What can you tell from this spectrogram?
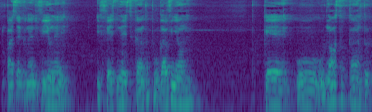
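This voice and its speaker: Slow, gravelly man in an echoey hall. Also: lowish voice, a little mellow, slight background noise. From Brazil. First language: Maxakali. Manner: slow and halting, tags most phrases with a question. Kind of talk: panel talk, retelling a traditional story. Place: university lecture hall.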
